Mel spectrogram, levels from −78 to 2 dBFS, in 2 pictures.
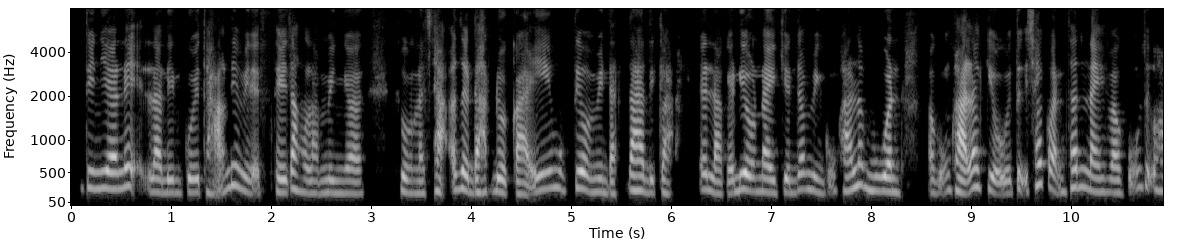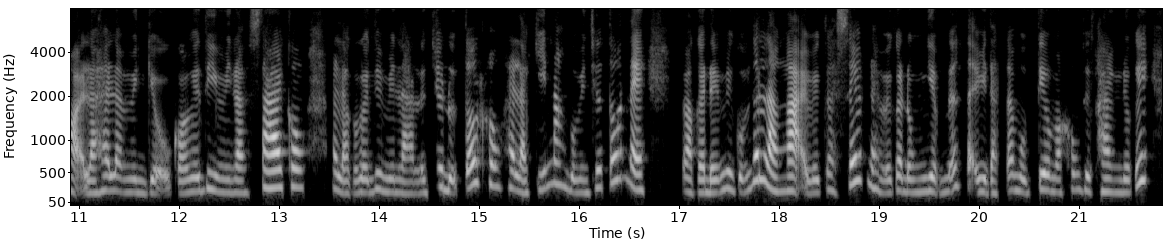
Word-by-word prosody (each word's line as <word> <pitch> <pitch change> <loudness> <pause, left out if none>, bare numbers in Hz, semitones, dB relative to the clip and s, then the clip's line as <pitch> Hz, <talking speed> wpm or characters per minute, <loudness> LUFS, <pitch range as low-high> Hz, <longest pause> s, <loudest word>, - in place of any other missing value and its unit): Tuy 265 - -1
nhiên 255 -1 +3
ấy 290 -1 0
là 205 -1 +1
đến 195 0 -4
cuối 200 +1 -1
tháng 205 +6 -1
thì 300 -1 -1
mình 225 - -3
lại - - -2
thấy 200 -2 +2
rằng 245 -5 +2
là 190 -1 -3
mình, 190 0 -6
ờ, 185 -1 -1 0.4
thường 210 -4 -1
là 185 0 -4
xả 220 +5 0
bao - - 0
giờ 255 - +4
đạt 205 0 +1
được 205 -4 0
cái 225 +7 +1
mục 260 -5 -8
tiêu 260 -2 +4
mà 205 - -7
mình 205 -1 -5
đặt 180 - -1
ra 230 -2 +5
gì 195 - -4
cả, 195 -1 -5 0.2
nên 240 - -1
là 185 -4 +1
cái 185 +1 -2
điều 230 +1 +4
này 205 -2 +2
khiến 195 -1 -3
cho 245 +1 -2
mình 220 -6 -5
cũng 235 - -12
khá 220 0 0
là 305 +5 0
buồn 220 -5 +1 0.3
và 195 - -3
cũng 230 - -9
khá - - +9
là, 270 - +5
kiểu, 225 - -1
tự - - -3
trách 315 +1 0
bản 210 - 0
thân 275 +1 +1
này 210 -2 +1
và 195 -1 0
cũng 265 +8 -10
tự 245 - -4
hỏi 220 -1 +2
là 190 - +2
hay 225 +3 -1
là 225 -1 -1
mình, 200 -2 -8
kiểu, 195 - -2
có 185 +1 -2
cái 215 +1 -1
gì 245 -3 -2
mình 195 -1 -8
làm 195 -1 +1
sai 265 +7 +8
không, 280 -1 +3 0.3
hay 250 - 0
là 185 - -1
có 185 - -9
cái 200 -1 -2
gì 250 - -4
mình 205 -3 -6
làm 180 -1 -3
nó 190 - -5
chưa 285 - -3
được 205 -6 -3
tốt 300 +5 +5
không, 310 -2 -1
hay 265 -2 +1
là 190 - +2
kỹ 245 +2 -6
năng 325 -4 -1
của 215 - -4
mình 195 -1 -8
chưa 270 - -2
tốt 355 +8 0
nè? 240 - +7 0.4
Và 210 - +1
cái 195 0 0
đấy 195 0 0
mình 250 +2 -3
cũng 215 -1 -5
rất 390 - +6
là 325 - +7
ngại 225 0 +7
với 195 - -3
cả 235 +4 -8
sếp 350 - +1
này, 265 -4 -3
với 195 0 -6
cả 225 - 0
đồng 200 -1 -5
nghiệp 215 -2 0
nữa, 205 +6 -4
tại - - -1
vì 205 - 0
đặt 195 -2 -5
ra 230 - -1
mục 205 -5 -5
tiêu 245 -1 +3
mà 200 -2 -4
không 240 +3 -10
thực 225 -3 -4
hành 210 -2 -3
được 195 -1 -5
ấy. 375 +3 +1
215 Hz, 325 wpm, -23 LUFS, 195-250 Hz, 0.4 s, khá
